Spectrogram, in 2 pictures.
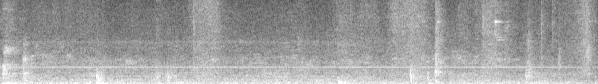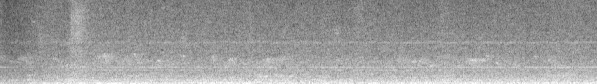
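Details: Steady low rumble of a passing train or vehicle, with a faint constant tone and a few clicks and knocks, but no animal voice.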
